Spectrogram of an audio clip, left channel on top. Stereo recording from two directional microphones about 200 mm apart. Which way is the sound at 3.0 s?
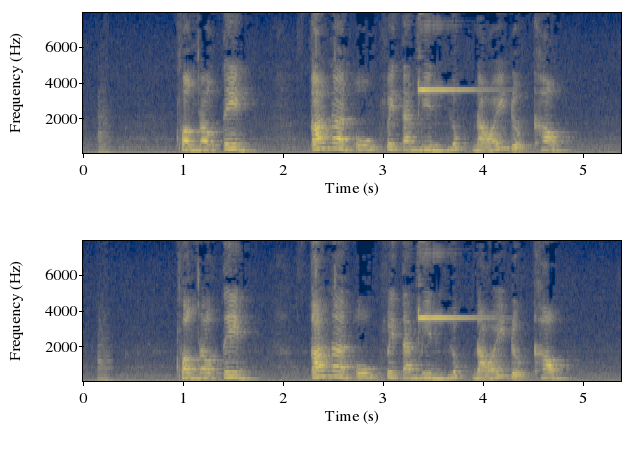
5° left (ahead or behind).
